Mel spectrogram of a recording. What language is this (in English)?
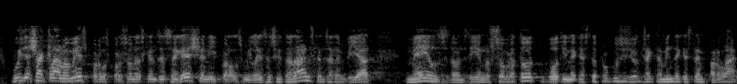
Catalan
